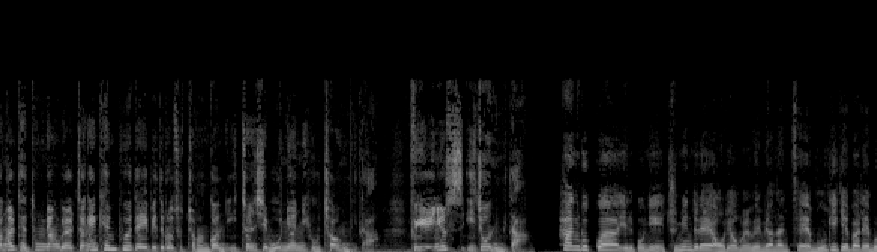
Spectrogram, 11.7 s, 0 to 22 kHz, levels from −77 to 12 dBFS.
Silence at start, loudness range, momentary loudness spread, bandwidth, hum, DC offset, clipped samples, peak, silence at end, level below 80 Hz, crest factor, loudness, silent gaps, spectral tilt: 0 s; 2 LU; 7 LU; 15.5 kHz; none; under 0.1%; under 0.1%; -10 dBFS; 0 s; -52 dBFS; 18 dB; -27 LUFS; none; -4 dB/octave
